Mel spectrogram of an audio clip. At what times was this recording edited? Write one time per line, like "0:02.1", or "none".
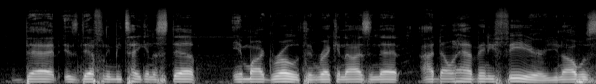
none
